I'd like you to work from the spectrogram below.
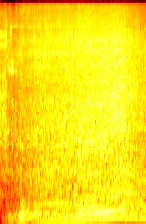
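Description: A car driving away, its loud engine droning and rising steadily in pitch as it accelerates, with a brief dip before continuing.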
